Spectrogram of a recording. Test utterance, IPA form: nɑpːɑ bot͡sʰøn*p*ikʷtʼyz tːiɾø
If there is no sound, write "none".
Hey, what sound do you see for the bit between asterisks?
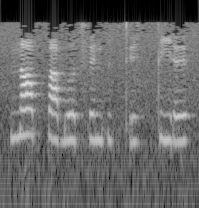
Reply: p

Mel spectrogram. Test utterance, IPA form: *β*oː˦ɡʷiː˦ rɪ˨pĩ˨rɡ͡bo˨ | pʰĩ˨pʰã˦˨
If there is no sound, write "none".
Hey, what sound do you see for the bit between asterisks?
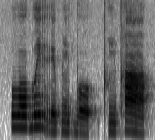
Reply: β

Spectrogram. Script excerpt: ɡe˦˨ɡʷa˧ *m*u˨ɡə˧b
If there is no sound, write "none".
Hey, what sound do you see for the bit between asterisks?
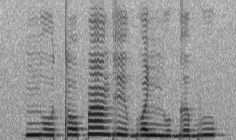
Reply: ɲ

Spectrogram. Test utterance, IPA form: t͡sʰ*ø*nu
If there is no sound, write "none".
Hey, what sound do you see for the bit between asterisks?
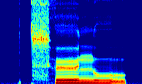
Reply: ø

